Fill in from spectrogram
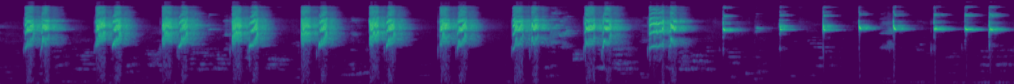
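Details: Lovebird ngekek lure for prompting lovebirds to sing: about ten harsh, broad squawks repeated every two-thirds of a second, then a faster train of thin, sharp chirps.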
